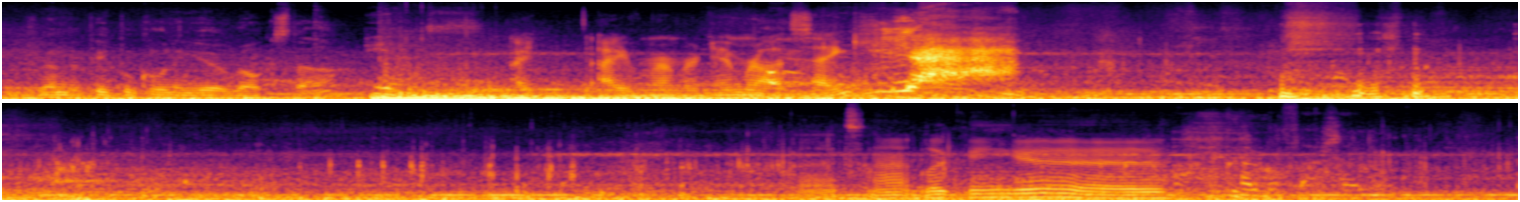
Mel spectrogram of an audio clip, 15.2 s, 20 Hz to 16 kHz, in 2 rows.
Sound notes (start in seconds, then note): 5.6 unsettling music; 5.6 water sloshing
